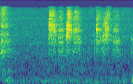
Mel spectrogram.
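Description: Faint strokes of a felt-tip marker writing a word on flip-chart paper: a run of short scratches starting about half a second in.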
